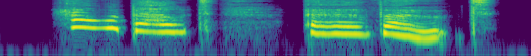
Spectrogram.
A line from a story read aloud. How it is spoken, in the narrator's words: chirped Uma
